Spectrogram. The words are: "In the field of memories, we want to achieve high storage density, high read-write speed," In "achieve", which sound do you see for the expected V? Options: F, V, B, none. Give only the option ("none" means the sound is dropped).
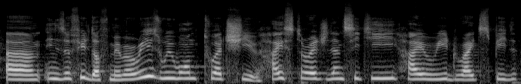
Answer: V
